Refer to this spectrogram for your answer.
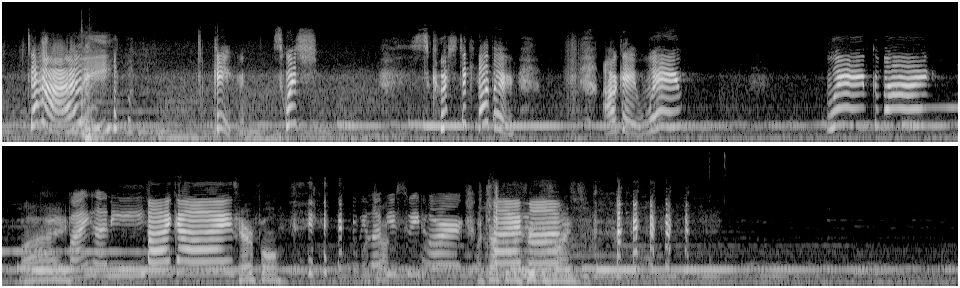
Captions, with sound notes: - Dad! - Charlie! - Okay. Squish. Squish together. Okay, wave! Wave goodbye! - Bye. - Bye, honey. - Bye, guys. - Careful - We love you, sweetheart! - Watch out for the freakazoids. - Bye, Mom! (Emma laughs) (mouse clicks)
